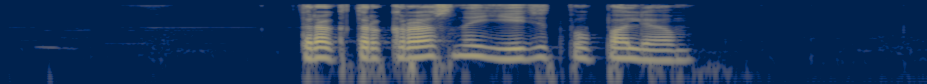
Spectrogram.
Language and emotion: Russian, neutral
